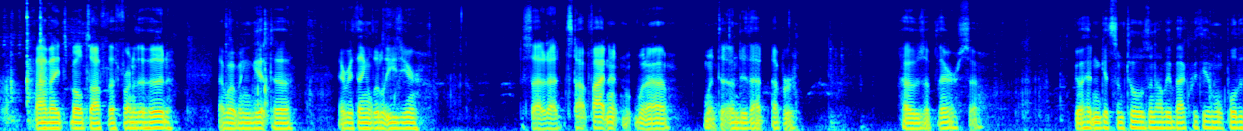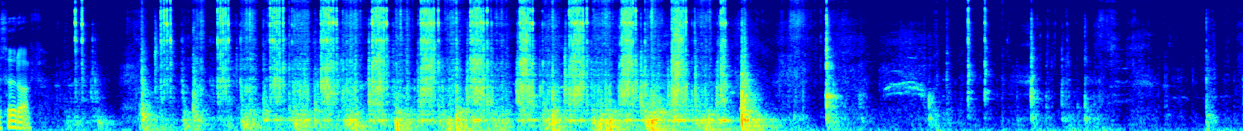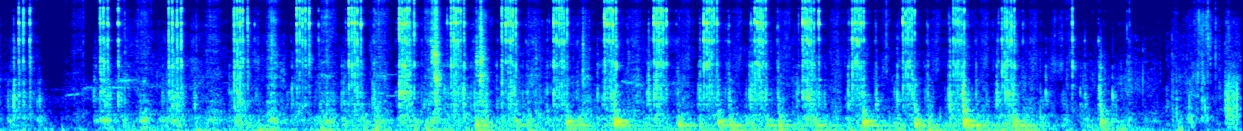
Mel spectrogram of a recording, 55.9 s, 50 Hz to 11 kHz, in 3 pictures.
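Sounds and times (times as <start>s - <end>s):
ratchet wrench clicking: 19.8s - 20.1s, 21.0s - 29.8s, 37.5s - 37.9s, 38.8s - 53.8s.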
